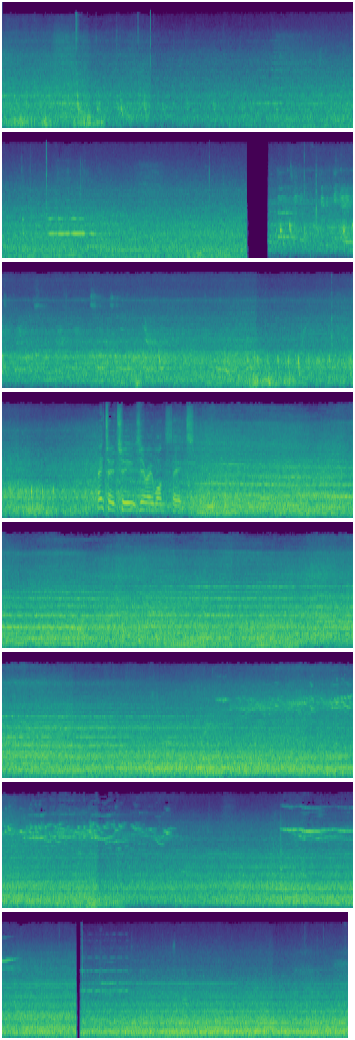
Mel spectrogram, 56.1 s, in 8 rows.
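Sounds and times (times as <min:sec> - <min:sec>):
train running noise: 0:00.0 - 0:56.0
train wheels squealing: 0:31.0 - 0:38.4, 0:39.3 - 0:45.7, 0:47.7 - 0:49.5, 0:50.8 - 0:52.8.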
